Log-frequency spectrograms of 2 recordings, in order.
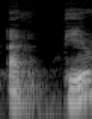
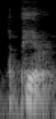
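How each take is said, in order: First: "appear" split in two, second syllable rising; second-syllable stress. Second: Said in the usual way. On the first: Shown as a demonstration. Teacher demonstrating stress, "appear" in two rising beats. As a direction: break "appear" apart and lift its last syllable. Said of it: "put on the second". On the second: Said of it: "the word".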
